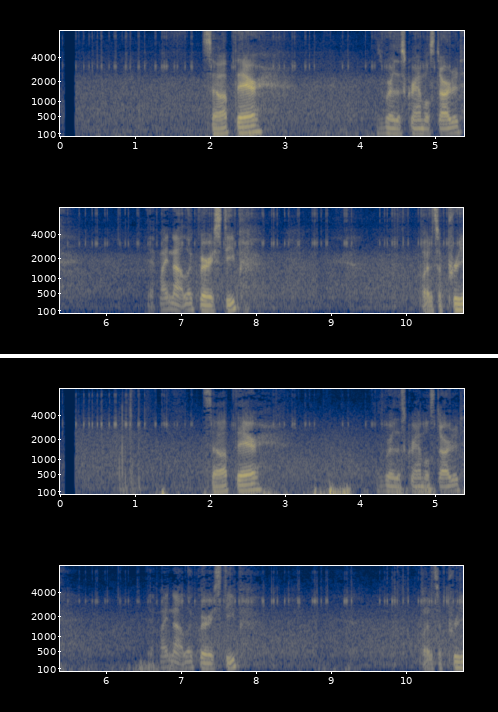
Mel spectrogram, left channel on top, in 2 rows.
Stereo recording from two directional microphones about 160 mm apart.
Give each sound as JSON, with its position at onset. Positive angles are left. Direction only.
{"t": 2.0, "sound": "speech", "side_deg": 10}
{"t": 4.4, "sound": "speech", "side_deg": 15}
{"t": 6.7, "sound": "speech", "side_deg": 20}
{"t": 10.2, "sound": "speech", "side_deg": 25}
